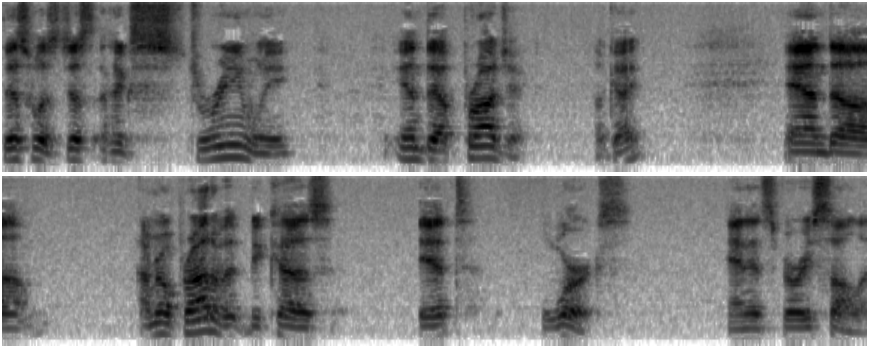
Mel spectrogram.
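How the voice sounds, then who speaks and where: The delivery is fairly slow, with long, frequent pauses and lively intonation. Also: man, fairly high pitch for a man. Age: 60s. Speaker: guitar repairer. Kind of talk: product demonstration. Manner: casual, with frequent fillers.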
